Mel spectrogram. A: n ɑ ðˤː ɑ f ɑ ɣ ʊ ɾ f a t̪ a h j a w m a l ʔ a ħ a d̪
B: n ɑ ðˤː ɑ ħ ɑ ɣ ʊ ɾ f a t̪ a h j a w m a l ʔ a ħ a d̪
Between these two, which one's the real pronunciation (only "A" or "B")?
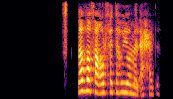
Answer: A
